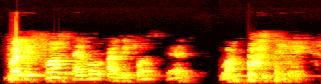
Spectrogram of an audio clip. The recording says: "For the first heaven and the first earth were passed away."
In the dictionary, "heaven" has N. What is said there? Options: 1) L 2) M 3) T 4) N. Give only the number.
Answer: 1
